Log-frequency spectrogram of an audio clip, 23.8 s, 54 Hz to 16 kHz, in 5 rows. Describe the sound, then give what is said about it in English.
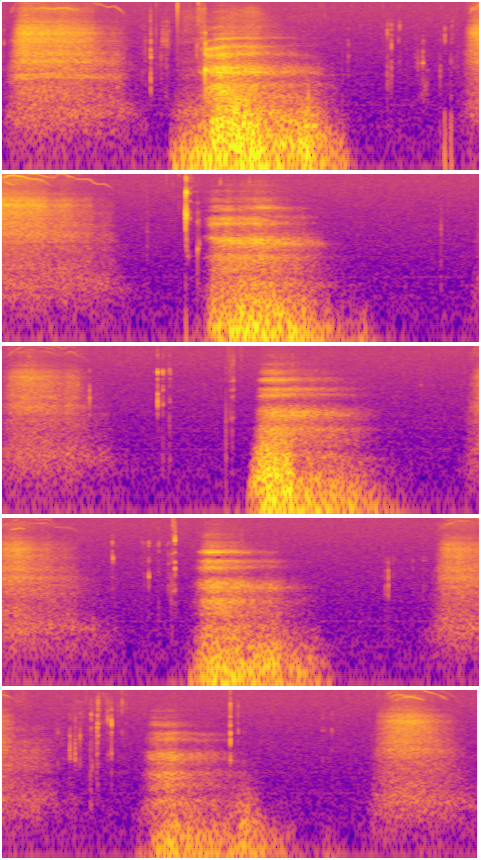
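Slow, deep breathing, drawing in through the nose and letting out through the mouth, repeats in a steady cycle of louder and softer breaths with no talk. “take 6 deep breaths with me, in through your nose and out through your mouth.”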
